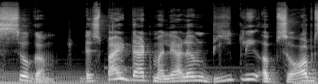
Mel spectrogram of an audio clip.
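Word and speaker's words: സുഖം: For example, in the Sanskrit word Sukham, even though Malayalam writes it accurately, Malayalis tend to pronounce this as Sugam.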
